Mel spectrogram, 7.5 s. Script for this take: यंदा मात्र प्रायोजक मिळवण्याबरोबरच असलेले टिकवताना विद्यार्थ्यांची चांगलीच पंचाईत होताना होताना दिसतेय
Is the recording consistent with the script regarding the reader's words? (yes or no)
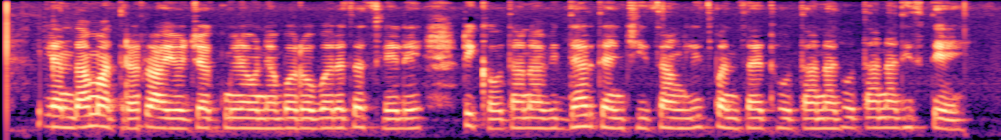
yes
